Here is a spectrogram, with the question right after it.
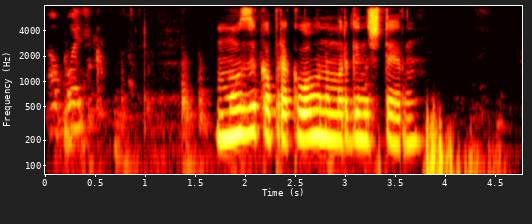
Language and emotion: Russian, neutral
